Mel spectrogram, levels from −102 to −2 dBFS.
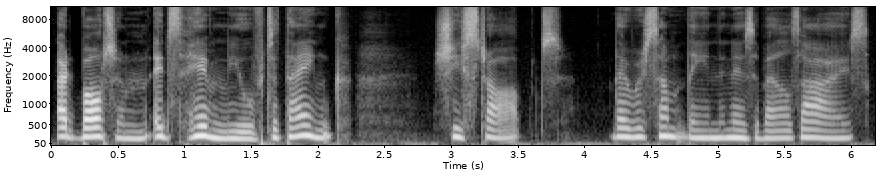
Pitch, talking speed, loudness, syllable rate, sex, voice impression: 190 Hz, 145 wpm, -20 LUFS, 4.5 syllables/s, female, very feminine, very adult-like, very thin, relaxed, slightly weak, slightly bright, very soft, slightly muffled, fluent, slightly raspy, cute, very intellectual, refreshing, very sincere, slightly calm, very friendly, very reassuring, unique, very elegant, slightly wild, very sweet, lively, very kind, modest, light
